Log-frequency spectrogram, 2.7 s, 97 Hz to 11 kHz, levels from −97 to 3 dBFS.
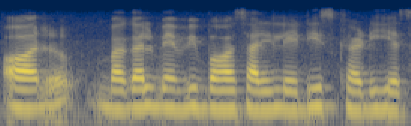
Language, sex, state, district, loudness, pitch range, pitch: Hindi, female, Jharkhand, Deoghar, -18 LUFS, 185-195 Hz, 190 Hz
